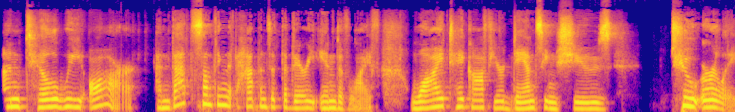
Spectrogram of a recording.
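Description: A woman speaks with an American accent at a moderate pace. She has an unremarkable speaking voice with ordinary pitch variation. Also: medium pitch for a woman. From Colorado. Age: 60s. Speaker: author and motivational speaker. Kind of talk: interview. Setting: remote call.

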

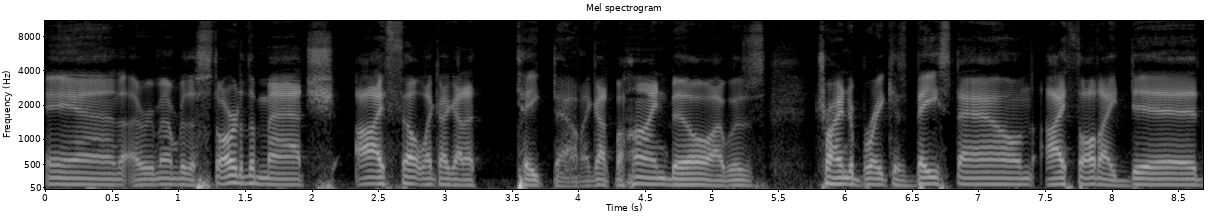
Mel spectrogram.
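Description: In a very clean recording with a silent background, a man with a Midwestern American accent talks at a medium pitch and moderate pace with fairly even intonation. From Cincinnati, Ohio. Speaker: former high school wrestler. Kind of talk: interview. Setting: outdoors by a pool.

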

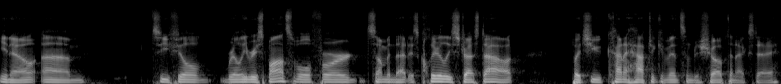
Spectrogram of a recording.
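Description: With an American accent and a fairly low pitch, a man speaks at a fairly quick pace in monotone, flat intonation. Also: very clean recording, silent background. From Southern California. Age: 30s. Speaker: chef and entrepreneur. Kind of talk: casual chat.

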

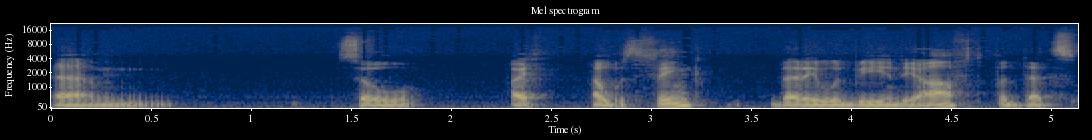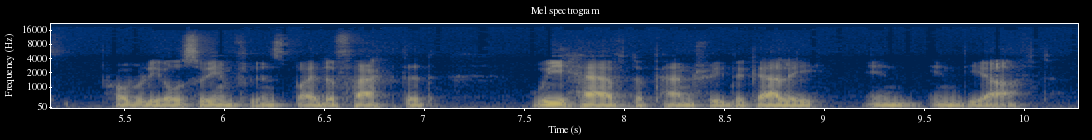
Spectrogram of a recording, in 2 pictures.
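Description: A dark, mellow tone with a Hungarian accent, moderate in pace, fairly even in intonation, broken by long, frequent pauses. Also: man, very deep, low pitch for a man. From Hungary. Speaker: maritime archaeologist and sailor. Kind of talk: interview.

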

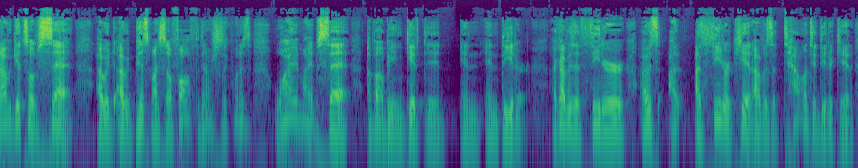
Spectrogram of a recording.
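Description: Very fast, somewhat breathy talk from a man with a fairly high pitch and lively intonation. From Texas. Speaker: podcast co-host. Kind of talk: casual chat.

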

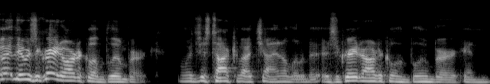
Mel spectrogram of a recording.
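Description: A man's medium-pitched voice, a plain, everyday voice with ordinary pitch variation. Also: quiet background. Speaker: podcast host. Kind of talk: casual interview chat.

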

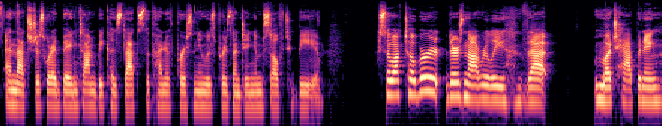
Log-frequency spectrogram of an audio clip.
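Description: A woman's ordinary speaking voice, fairly low in pitch with lively intonation at a moderate pace, in a dry, close sound with no echo and a very clean recording with a silent background. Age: 30s. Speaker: podcast host sharing personal story. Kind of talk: personal storytelling. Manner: casual, filler-heavy.

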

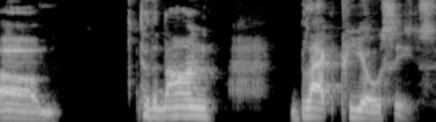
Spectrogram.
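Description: The very clean recording, with a silent background, captures a man speaking in a fairly high pitch with ordinary pitch variation. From California. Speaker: corporate employee. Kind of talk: casual chat. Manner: halting.

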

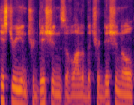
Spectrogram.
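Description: Against a quiet background, a man speaks at a moderate pace with a fairly low pitch. His is an unremarkable speaking voice. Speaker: podcast co-host, wine lover. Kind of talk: casual chat.

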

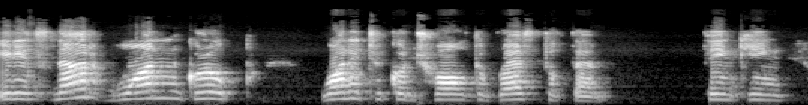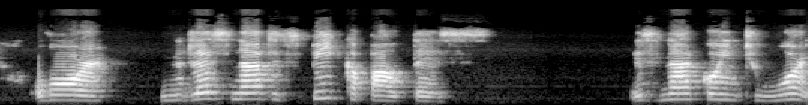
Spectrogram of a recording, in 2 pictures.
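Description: With a Mexican accent, a woman of fairly high pitch speaks at a very slow pace with long, frequent pauses. Her pitch variation is ordinary, and her loudness swings widely. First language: Spanish. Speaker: medicine woman and spiritual teacher. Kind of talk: spiritual teaching talk.

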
